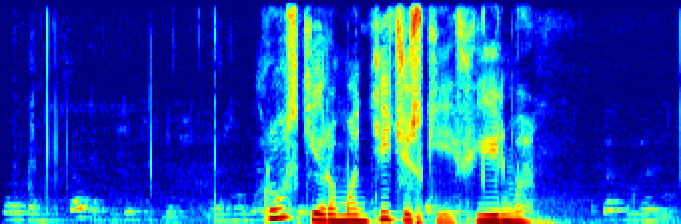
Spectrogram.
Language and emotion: Russian, sad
